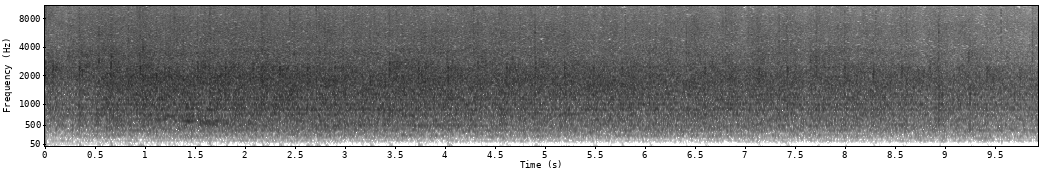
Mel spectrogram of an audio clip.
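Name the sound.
audience applause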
